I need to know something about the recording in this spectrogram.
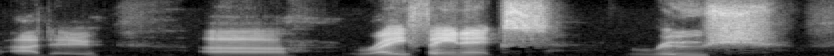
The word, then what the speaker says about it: Rush: do uh Ray Phoenix roosh rush if you pronounce it the way it's written uh Andrade El Italo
